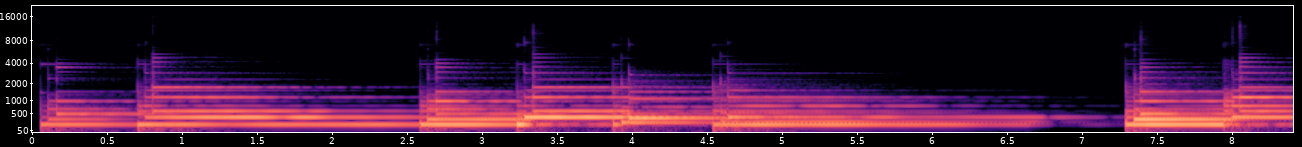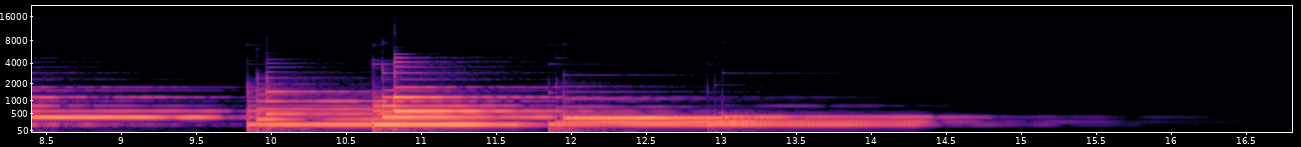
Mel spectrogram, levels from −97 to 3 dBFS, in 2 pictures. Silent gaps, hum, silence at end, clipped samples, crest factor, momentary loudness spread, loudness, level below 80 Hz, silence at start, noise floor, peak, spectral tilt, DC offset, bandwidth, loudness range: none; none; 2.4 s; under 0.1%; 16 dB; 16 LU; -22 LUFS; -60 dBFS; 0.05 s; under -90 dBFS; -6 dBFS; -11 dB/octave; under 0.1%; 5 kHz; 9 LU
